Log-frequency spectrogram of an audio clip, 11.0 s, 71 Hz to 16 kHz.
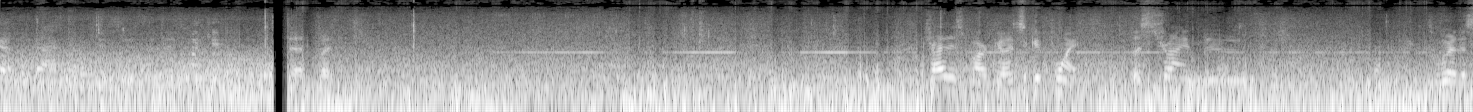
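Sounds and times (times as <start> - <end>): wind buffeting microphone: 0.0 - 11.0
faint high beep: 3.8 - 6.6, 7.2 - 10.8.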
